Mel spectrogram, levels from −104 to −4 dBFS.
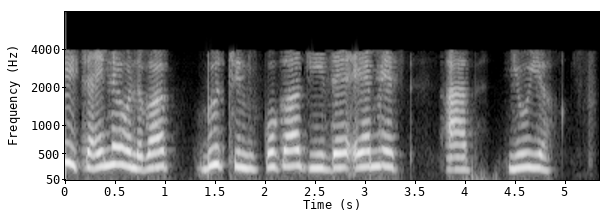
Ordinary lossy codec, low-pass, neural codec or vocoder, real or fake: AAC, 16 kbps; 7.2 kHz; codec, 16 kHz, 0.7 kbps, FocalCodec; fake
